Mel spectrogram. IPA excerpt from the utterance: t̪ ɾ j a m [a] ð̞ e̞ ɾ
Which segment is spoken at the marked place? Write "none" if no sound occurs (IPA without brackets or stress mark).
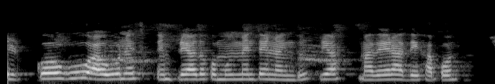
a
